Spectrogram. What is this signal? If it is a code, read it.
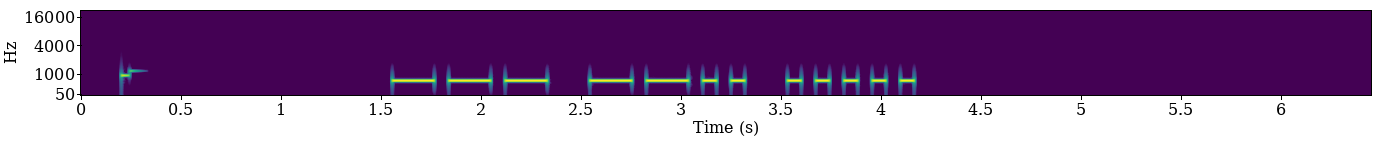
Morse code, heard as a keyed tone, about 17 wpm, 700 Hz. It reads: OZ5
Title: Callsign Prefixes for Top 100 DXCC - 17wpm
